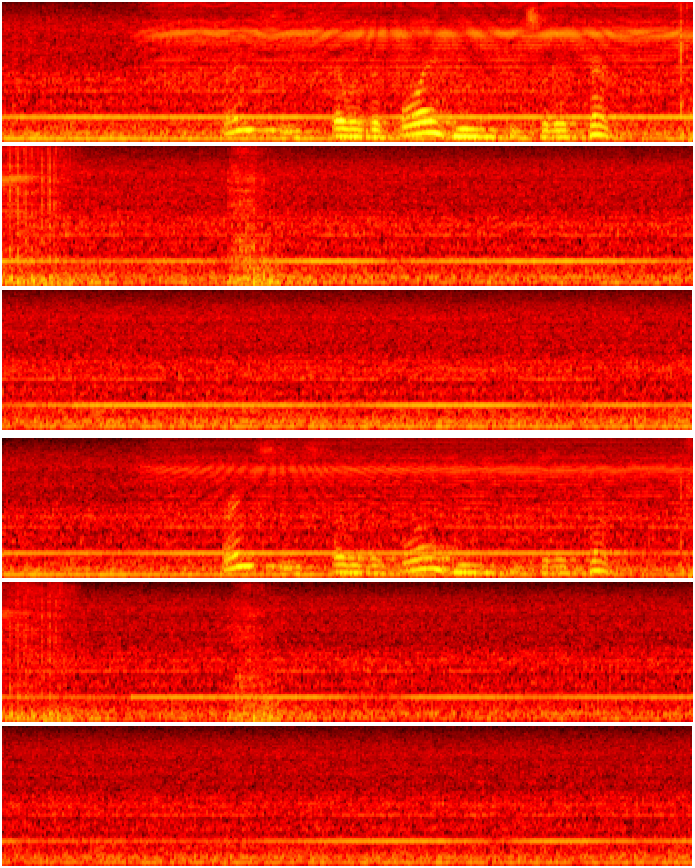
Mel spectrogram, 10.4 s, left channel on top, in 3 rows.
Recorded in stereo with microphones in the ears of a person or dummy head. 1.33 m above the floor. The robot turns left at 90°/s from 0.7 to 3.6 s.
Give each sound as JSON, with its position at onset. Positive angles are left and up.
{"t": 1.1, "sound": "a man speaking", "azimuth_deg": -150, "distance_m": 0.9}
{"t": 3.1, "sound": "a zipper", "side_deg": 55, "distance_m": 5.0}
